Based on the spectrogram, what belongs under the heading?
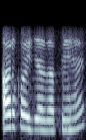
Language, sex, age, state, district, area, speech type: Hindi, female, 18-30, Bihar, Samastipur, urban, conversation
